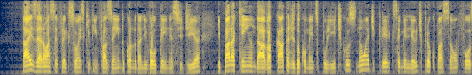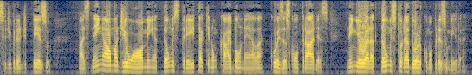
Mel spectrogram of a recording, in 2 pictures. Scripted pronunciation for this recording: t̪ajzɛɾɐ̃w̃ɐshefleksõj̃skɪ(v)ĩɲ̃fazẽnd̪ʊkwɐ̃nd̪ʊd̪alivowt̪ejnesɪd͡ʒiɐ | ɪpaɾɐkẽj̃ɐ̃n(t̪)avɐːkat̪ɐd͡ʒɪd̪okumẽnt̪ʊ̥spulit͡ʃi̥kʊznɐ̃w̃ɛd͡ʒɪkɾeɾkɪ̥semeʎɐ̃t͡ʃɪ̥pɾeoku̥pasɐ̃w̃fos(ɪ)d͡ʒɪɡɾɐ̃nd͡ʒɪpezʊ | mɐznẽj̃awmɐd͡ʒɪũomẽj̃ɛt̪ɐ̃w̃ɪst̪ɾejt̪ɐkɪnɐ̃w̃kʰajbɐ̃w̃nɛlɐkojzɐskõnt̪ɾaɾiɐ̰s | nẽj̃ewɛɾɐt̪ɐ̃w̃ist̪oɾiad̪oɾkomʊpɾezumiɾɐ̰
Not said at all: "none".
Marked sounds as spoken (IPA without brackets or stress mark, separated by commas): v, d̪, ɪ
